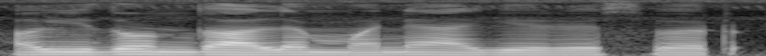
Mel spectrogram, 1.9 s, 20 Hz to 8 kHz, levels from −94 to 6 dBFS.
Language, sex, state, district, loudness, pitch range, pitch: Kannada, male, Karnataka, Koppal, -18 LUFS, 115-130 Hz, 120 Hz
